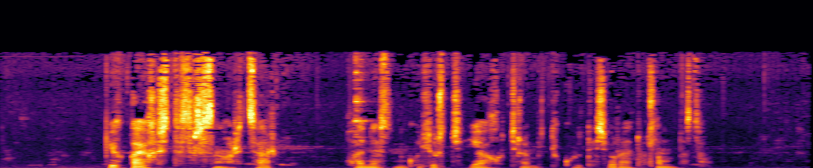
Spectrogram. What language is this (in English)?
Mongolian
